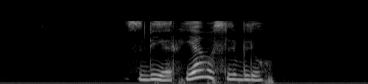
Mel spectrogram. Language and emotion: Russian, positive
